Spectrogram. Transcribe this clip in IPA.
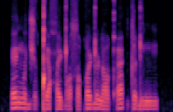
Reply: ɛ ŋ ɔ d͡ʒ ɔ ǃ ɛ ħ e ɖ ɒ sˤ ʊ qʷ i ɖ ɒ ɳ ɑ qʼ ɪ | t a ɖ i ŋ i

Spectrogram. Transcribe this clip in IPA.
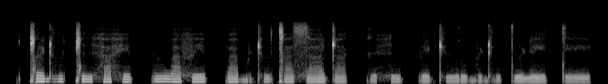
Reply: ǁ ə ɖʱ ɯ ǁ ɨ h a h e pː ɯ w a f e pː a b ɨ ʈʰ ɯ ǀ a s a ʈ a kː ʏ h ɨ pː e ʈʰ ɨ ɾ ɯ b ɯ ɖʱ ɨ t̪ ɯ ɳ e tː e

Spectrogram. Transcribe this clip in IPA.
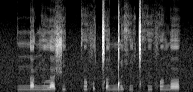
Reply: nː a˥ ŋ ĩ˥ l a˧ ʃ i˧ kː ɐ̃˧ f ɵ˩ ǀ ɐ˧ ŋ͡ǃ i˧ x ĩ˥ ǀʰ ĩ˧ f ɐ̃˧ ŋ ɐ˥

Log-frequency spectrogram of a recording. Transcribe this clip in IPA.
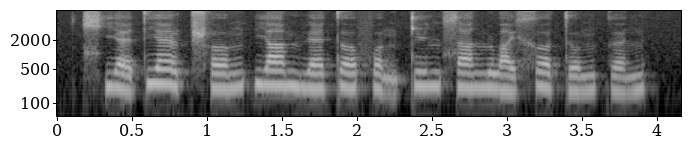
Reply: t͡ɕʰ j ɛ̰˨˩ t̪ j ɛ˥˩ ʈ͡ʂʰ ɤ˧˥ ŋ p j ä˥ m ɥ ɛ˧˥ t̪ ɤ˧˥ f ɤ̰˨˩ ŋ t̪ y˥ n s a˥ n ɻ w a˨ ɪ̯ x ɤ˥˩ t̪ ʊ˧˥ ŋ k ə˧˥ n

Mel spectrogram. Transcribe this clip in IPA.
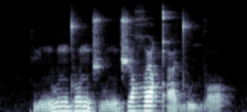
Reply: k y˩ n u˥ n d o˥ n d͡ʒ u˩ n d͡ʒ ɵ˥ ʁ ø˥ qʼ ø˩ d u˩ ʎ ɔ˩

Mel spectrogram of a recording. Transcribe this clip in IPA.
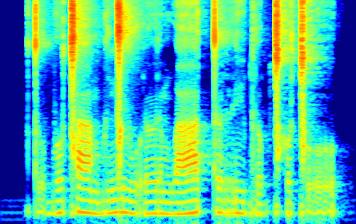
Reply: t o̰ b o ǀ aː m b ɨ ŋ͡ǀ i w o̰ ɾ ɵː ɾ ɵ m w aː tː ɵ r i b r o b ǀʰ o ǀ o̰

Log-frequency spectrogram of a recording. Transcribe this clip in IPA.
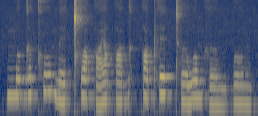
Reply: m ʊ˧ ɡ ə˦ kʰ u˦ m e˨ ǀʰ o˧ qʷ e˨˦ qʷ ə˧ ɡ | qʷ ə˧ pʰ e˦ ɡ tʰ ɵ˨ w o˧ m h ɵ˨ m | ʊ˨ m

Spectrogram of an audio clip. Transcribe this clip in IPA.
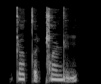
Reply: ʈ ə t̪ ə̰ ǁ ə̃ ɖ ḭ

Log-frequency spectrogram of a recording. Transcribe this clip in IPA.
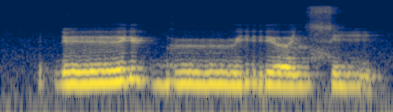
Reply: ɗ ɪː ɾʲ ɵ ɡ͡b ʉː rʲ əː lʲ s i

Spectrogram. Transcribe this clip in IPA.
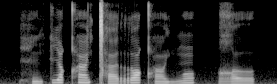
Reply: h ĩ˩ k i˥ qʰ ẽ˥ ǀʰ a˩ r ɔ˥ qʰ õ˩ j ŋ õ˥ | ʁ ɤ˩

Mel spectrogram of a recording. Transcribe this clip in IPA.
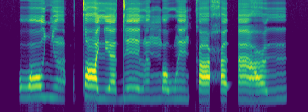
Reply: β ɔ ʎ ə̃ | tˤ a lʲ a d e l ə̃ ŋ ɔ w ẽ k ɑ ħ ɜ ʔ ã ʕ ʉ

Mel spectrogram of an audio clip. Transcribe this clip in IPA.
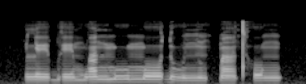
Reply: l eː˨ b eː˨ m w ã˦ n m uː˦ m oː˦ ɗ uː˨ ɲ ũ˨ k͡p ã˨ tʰ o˦ ŋ

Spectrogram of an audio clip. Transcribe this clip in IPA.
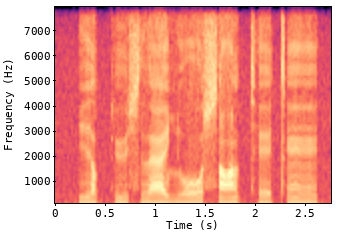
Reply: i˦˨ lˠ tʼ y˦˨ s ð æ˩˧˩ ʎ oː˨˥ s ɑ̃˦ l tʰ e˨˩˦ tʼ ẽ˦˨

